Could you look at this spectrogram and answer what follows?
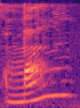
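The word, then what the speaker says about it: Hmong: lahu the karen the which are locally pronounced as among and also the mien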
